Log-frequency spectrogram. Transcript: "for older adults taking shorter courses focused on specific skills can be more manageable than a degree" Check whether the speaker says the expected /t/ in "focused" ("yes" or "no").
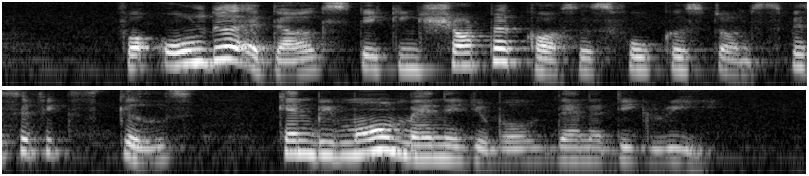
yes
